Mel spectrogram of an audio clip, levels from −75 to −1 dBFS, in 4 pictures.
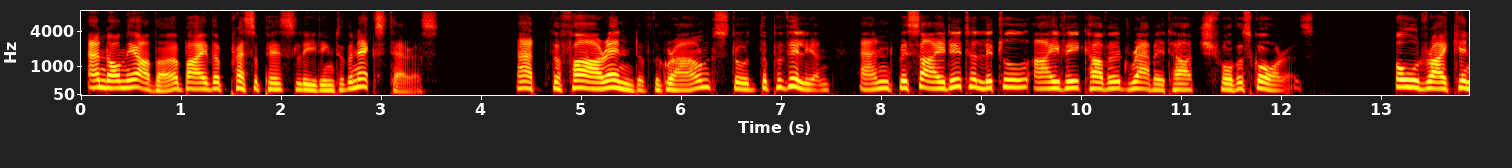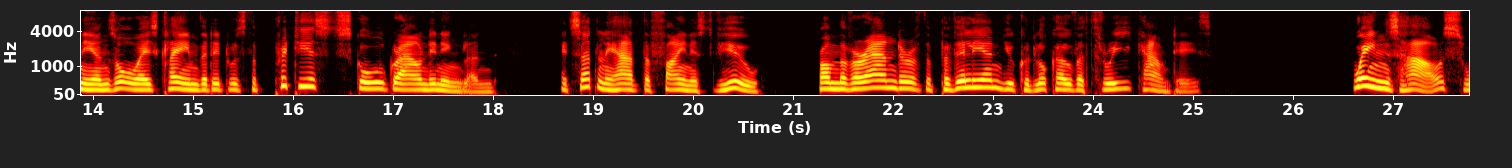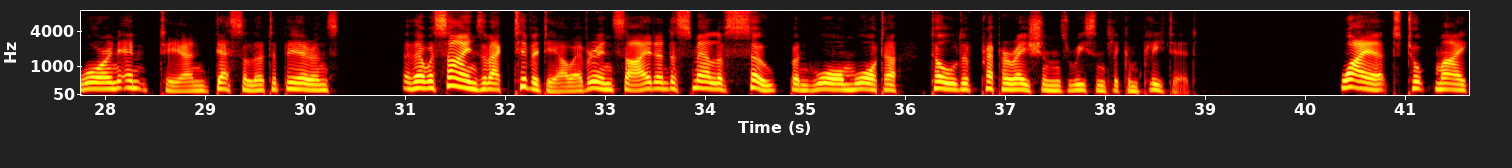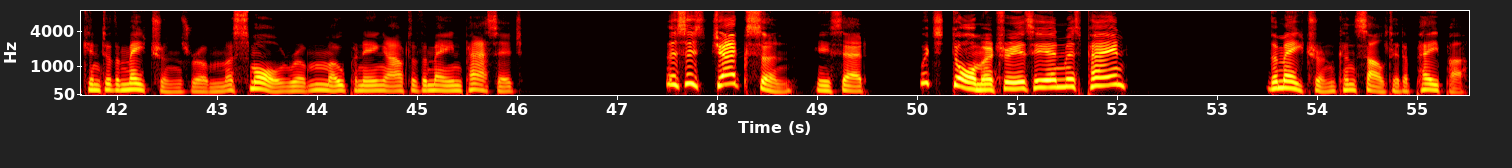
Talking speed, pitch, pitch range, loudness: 135 wpm, 155 Hz, 125-185 Hz, -21 LUFS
